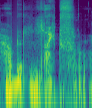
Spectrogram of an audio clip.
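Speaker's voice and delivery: quiet period-drama villain voice. Describing animated film villains, the speaker voices one straight off Downton Abbey. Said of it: "the villain sounds like he or she just walked off the set of Downton Abbey".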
